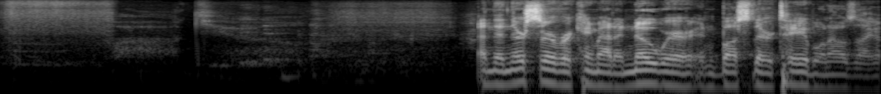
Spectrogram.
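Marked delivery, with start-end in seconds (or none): 0.0-1.7 unvoiced whisper as she walks past; whispered curse. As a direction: hiss it so she barely hears. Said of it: "I was just like".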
